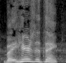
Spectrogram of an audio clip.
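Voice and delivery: ordinary talk

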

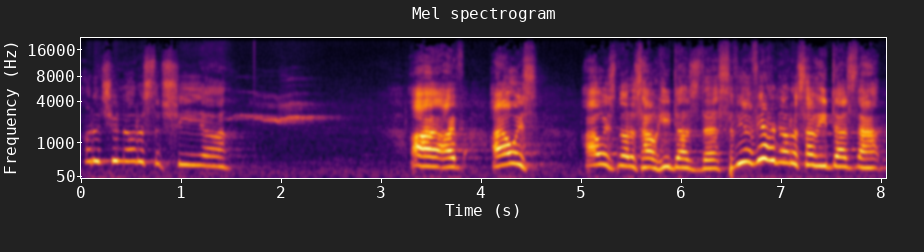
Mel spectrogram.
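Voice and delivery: high, breathy-free mock gossip, then rushing; imitating a gossip at church spreading a subtle dig, high and quick. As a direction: play a sly church gossip slipping in a dig. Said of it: "letting that little comment slip".

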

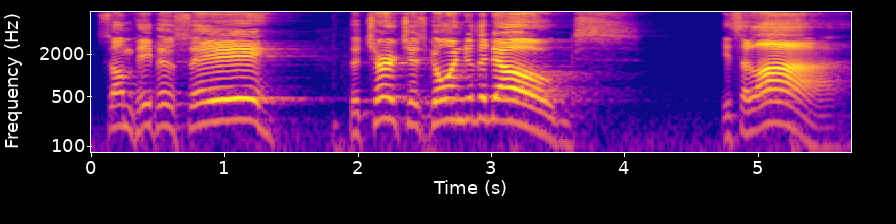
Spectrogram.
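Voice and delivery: put-on slow, loud, booming old preacher voice; Brother John's saying. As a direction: boom it out slowly like the old pastor. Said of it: "I'll do my best to say it in the way he said it".

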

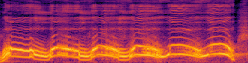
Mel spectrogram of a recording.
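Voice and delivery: high rising whoa whoa, climbing in panic; panicked yelling. Retold or imitated. Rider heading for a cliff, frantic rising yells. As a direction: yell whoa as the cliff comes up. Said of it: "he started yelling".

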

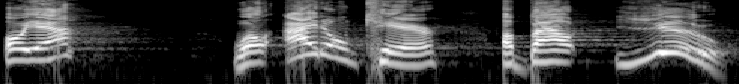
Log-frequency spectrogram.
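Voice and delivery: loud, high, slow retort; re-enacted indignant yell; near top of voice. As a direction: yell it back, stretching the words. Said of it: "close to the top of my voice".

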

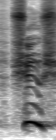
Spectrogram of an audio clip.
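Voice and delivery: a sudden spurting hiss; gushing noise. Retold or imitated. Describing blood in the sink, a high gushing noise.

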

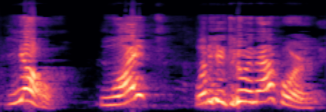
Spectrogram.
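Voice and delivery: high, loud startled yell; shocked outburst. Retold or imitated. Owner yelling at the friend drinking from a puddle, startled and loud. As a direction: blurt it out in disbelief.

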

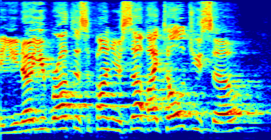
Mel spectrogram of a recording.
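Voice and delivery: mock scolding. A father who won't scold the prodigal son, mock scold. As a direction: scold like a smug parent.

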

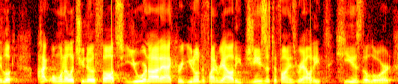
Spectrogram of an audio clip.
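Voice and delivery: loud, firm talk to your own thoughts; rebuking thoughts. Acted. Believer rebuking their own thoughts before Jesus, loud and firm. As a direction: tell your thoughts off firmly.

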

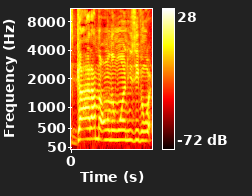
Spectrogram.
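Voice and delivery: high but restrained complaint to God; protest, holding back the full cry; milder complaint. Acted. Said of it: "he probably didn't say it like".

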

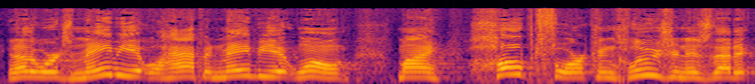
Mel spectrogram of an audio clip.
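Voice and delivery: building sermon. Acted. Pastor to congregation about God's promises, swelling fervent preaching. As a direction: rise into fervent preaching, hammering "always".

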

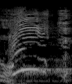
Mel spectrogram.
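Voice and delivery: high, loud panicked whoop; a sudden cartoonish yelp far above normal pitch; Doc Brown scream. Pastor spots the woods on fire, screamed whoop. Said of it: "I sort of screamed like Doc Brown".

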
